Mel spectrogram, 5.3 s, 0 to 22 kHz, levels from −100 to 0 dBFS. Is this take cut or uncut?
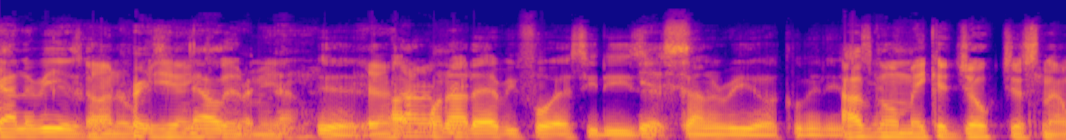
uncut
